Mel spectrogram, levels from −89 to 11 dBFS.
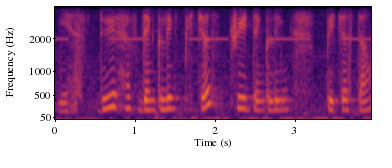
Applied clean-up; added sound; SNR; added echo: none; Alarm; 19 dB; none.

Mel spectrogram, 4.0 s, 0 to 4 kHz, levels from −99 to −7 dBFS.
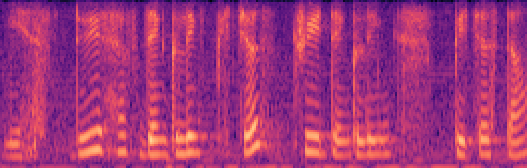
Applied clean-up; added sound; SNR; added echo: none; none; none; none.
